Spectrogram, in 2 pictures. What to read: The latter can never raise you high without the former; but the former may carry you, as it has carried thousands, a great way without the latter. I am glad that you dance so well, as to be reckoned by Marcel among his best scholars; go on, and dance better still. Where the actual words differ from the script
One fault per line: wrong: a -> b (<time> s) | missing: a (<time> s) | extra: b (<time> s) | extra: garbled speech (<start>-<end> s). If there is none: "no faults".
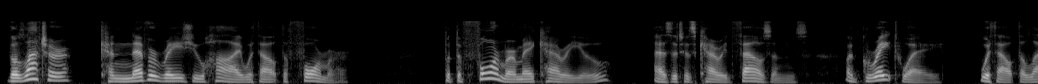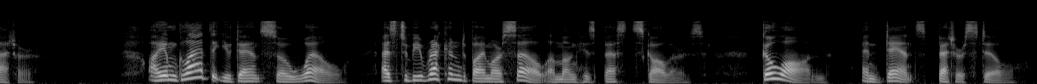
no faults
